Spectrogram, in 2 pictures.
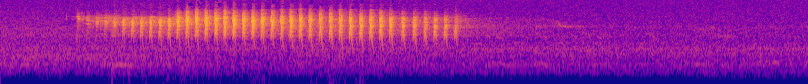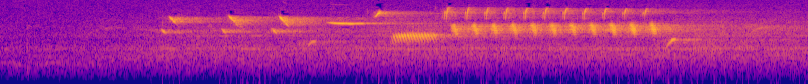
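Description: Common yellowthroat calling: a dry, buzzy rattle lasting about two seconds, then after a pause a few sharp high notes that run into a fast, even trill.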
